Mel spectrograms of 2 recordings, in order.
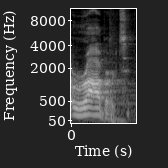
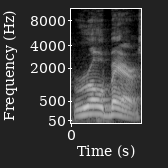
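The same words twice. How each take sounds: First: The name is said with English pronunciation. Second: The name is said with native pronunciation. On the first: The speaker calls it wrong. "it is not Robert" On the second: The speaker calls it right. "In his home country, it is pronounced Robert"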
